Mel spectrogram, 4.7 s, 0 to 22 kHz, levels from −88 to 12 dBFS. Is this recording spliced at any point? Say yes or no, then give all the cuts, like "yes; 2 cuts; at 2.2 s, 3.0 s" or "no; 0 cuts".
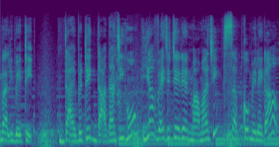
no; 0 cuts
